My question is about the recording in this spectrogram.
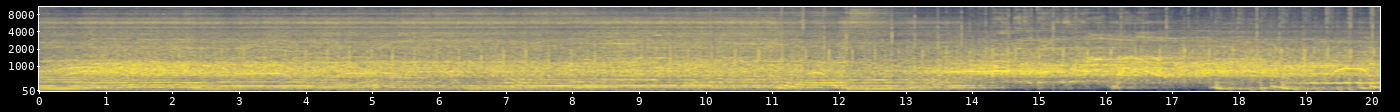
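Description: Live rock band playing out the final bars of a song over a cheering crowd; about two-thirds of the way through the band stops and the audience's cheering and whoops carry on louder.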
